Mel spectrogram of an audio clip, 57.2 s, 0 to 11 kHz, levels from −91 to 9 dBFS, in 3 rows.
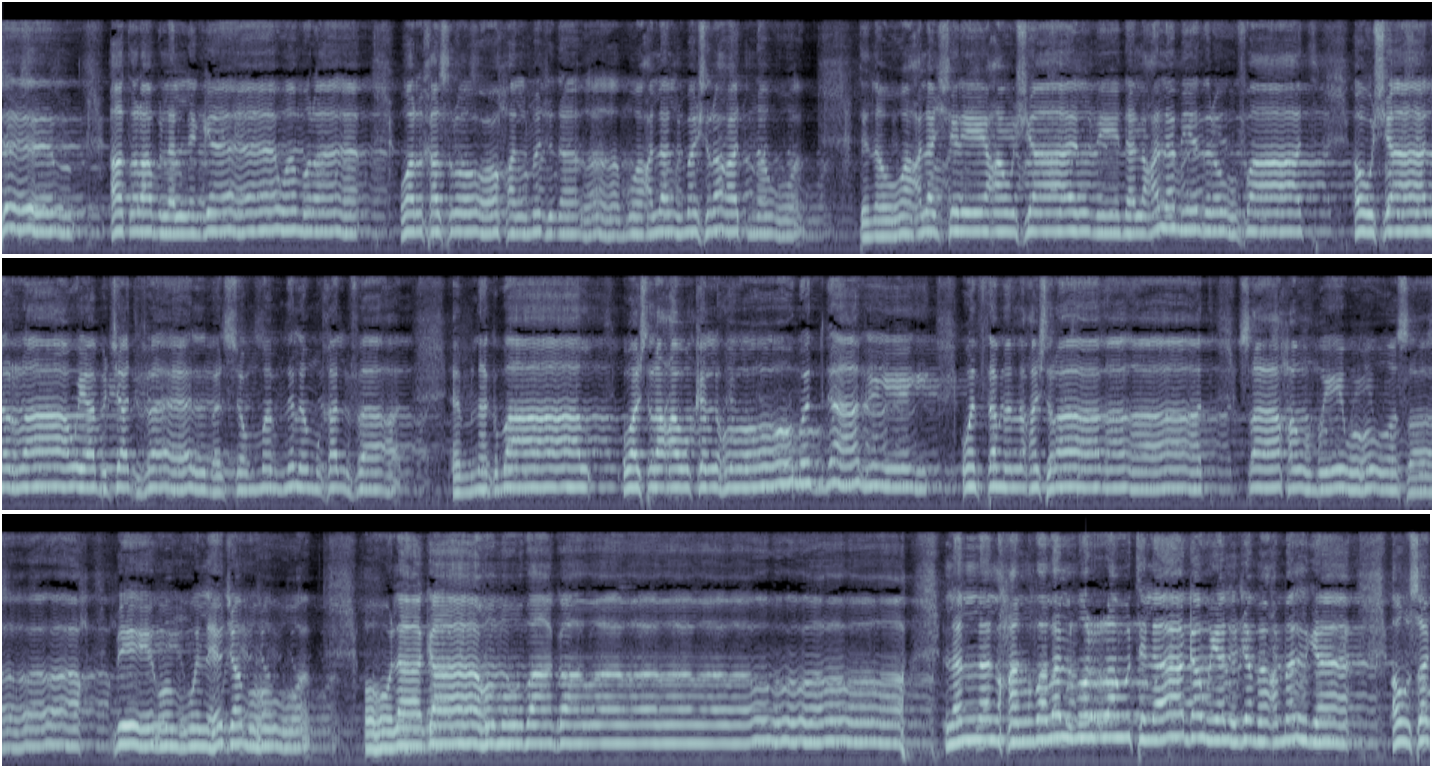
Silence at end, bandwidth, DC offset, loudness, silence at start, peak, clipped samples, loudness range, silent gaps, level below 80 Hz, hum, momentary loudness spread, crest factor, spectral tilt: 0 s; 9.2 kHz; under 0.1%; -18 LUFS; 0 s; 0 dBFS; under 0.1%; 7 LU; none; -54 dBFS; none; 11 LU; 18 dB; -4.5 dB/octave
